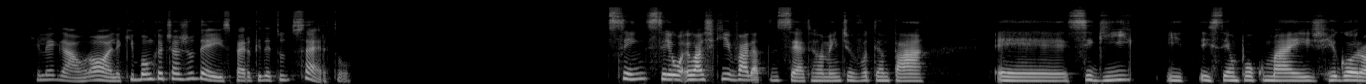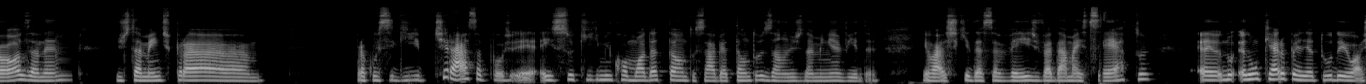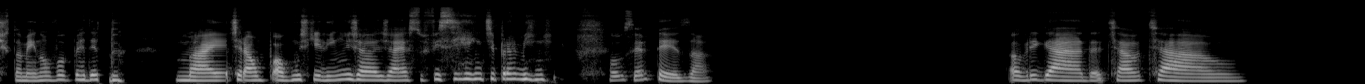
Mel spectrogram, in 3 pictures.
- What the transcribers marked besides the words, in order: distorted speech; laughing while speaking: "suficiente pra mim"
- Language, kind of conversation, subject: Portuguese, advice, Como posso superar a estagnação no meu treino com uma mentalidade e estratégias motivacionais eficazes?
